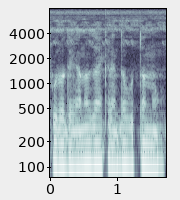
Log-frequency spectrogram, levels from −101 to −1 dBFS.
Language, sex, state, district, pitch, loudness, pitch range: Chakma, male, Tripura, Dhalai, 95 Hz, -14 LUFS, 90-100 Hz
